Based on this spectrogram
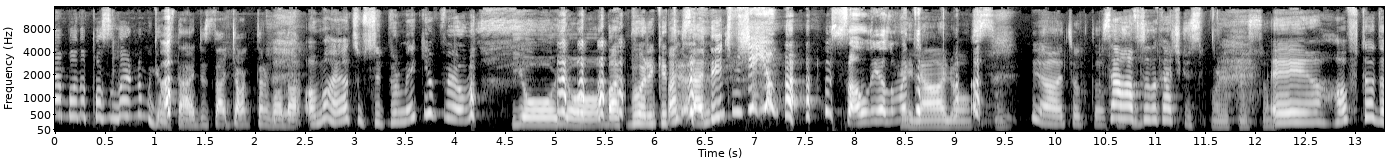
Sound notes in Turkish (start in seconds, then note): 6.1 kahkaha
